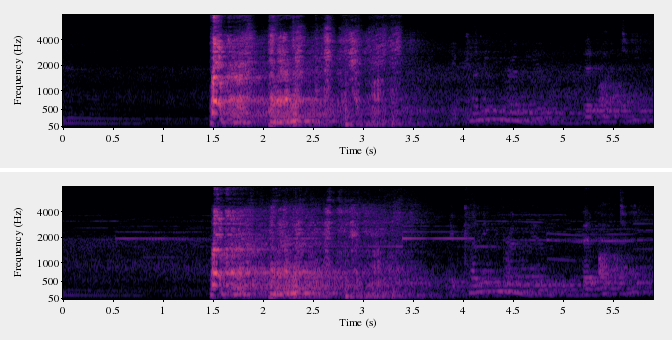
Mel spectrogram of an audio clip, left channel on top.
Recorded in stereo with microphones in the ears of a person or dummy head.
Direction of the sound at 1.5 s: 60° left (ahead or behind).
